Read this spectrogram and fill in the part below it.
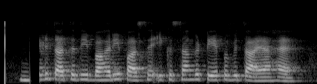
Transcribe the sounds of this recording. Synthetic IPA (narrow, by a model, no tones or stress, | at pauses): bəɖt̪ət̪d̪iːbaːɾiːpaːseːʔɪksəŋɡʈeːpbɪt̪aːjaːɦɛː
